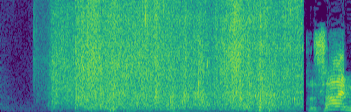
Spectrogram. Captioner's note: splashing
